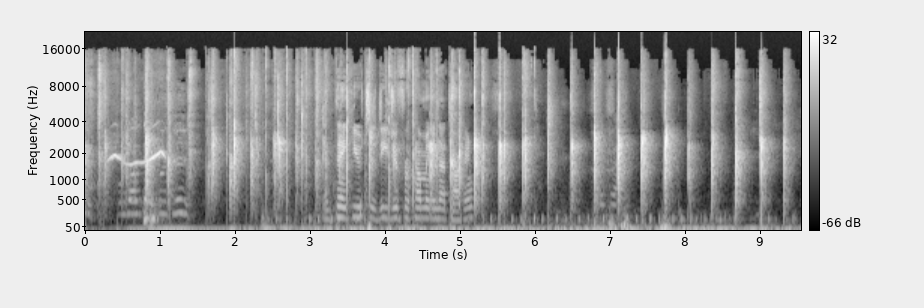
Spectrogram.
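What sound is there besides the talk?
hand clapping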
